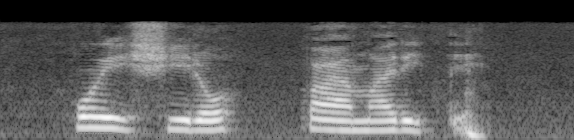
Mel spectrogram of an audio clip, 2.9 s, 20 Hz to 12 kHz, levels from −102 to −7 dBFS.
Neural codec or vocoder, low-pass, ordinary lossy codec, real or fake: codec, 16 kHz, 2 kbps, FunCodec, trained on LibriTTS, 25 frames a second; 7.2 kHz; AAC, 32 kbps; fake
